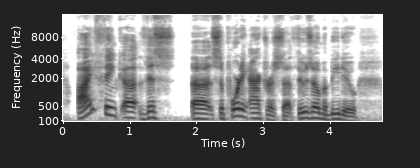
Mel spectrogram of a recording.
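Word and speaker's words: Thuso Mbedu: But also, I think this supporting actress, Thuso Mabidu, I believe is how you would pronounce it, could get a supporting actress nomination.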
